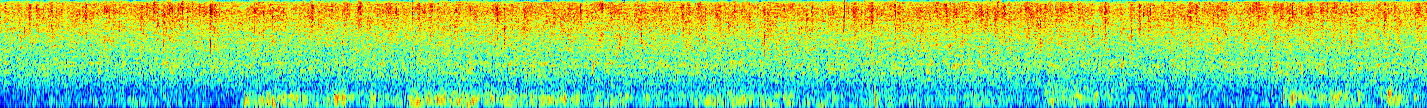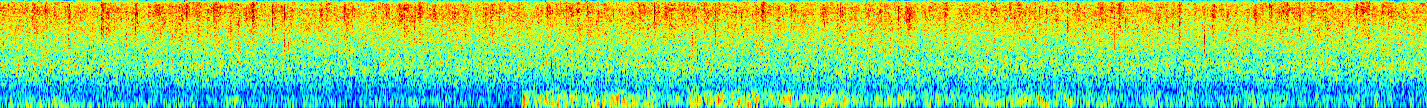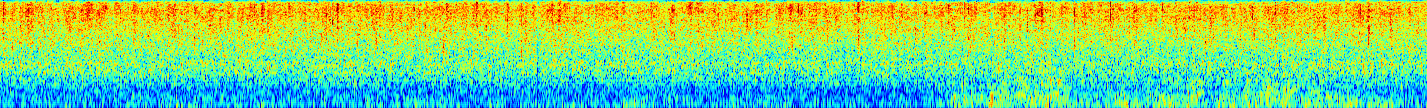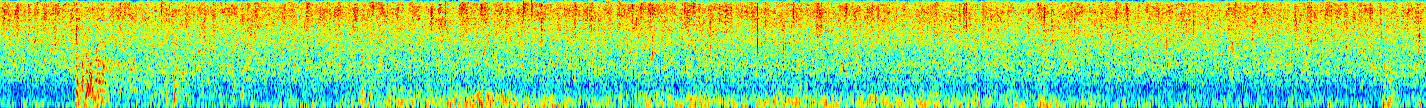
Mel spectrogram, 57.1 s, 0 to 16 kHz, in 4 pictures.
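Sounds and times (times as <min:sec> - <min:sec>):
steady rain: 0:00.0 - 0:57.0
rolling thunder: 0:02.4 - 0:18.5, 0:19.5 - 0:28.8, 0:37.9 - 0:57.0.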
